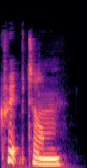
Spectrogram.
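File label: "krypton", British English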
